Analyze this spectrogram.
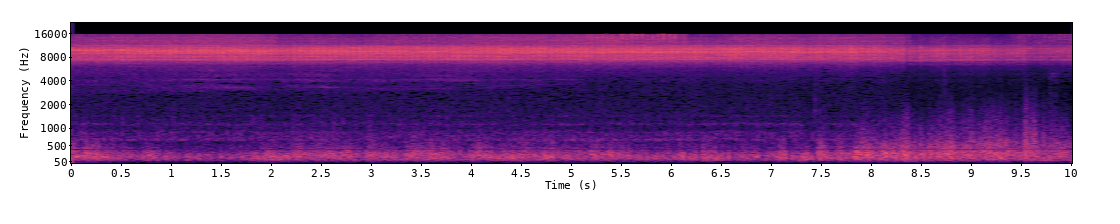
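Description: Steady, high-pitched trilling of an insect chorus in the marsh, with a low rumble underneath.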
